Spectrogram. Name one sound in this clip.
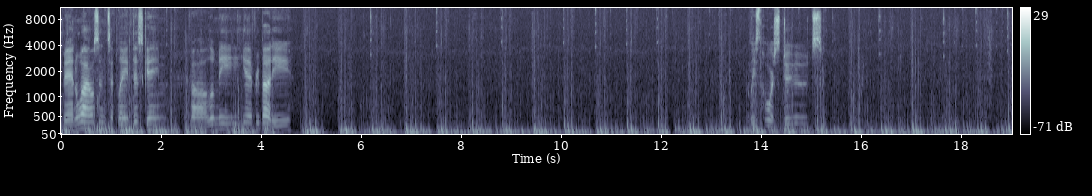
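A horse gallops with a steady drumming of hooves.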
